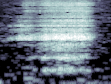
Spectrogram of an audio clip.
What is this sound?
just a hiss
